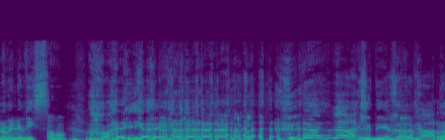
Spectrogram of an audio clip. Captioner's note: laughs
